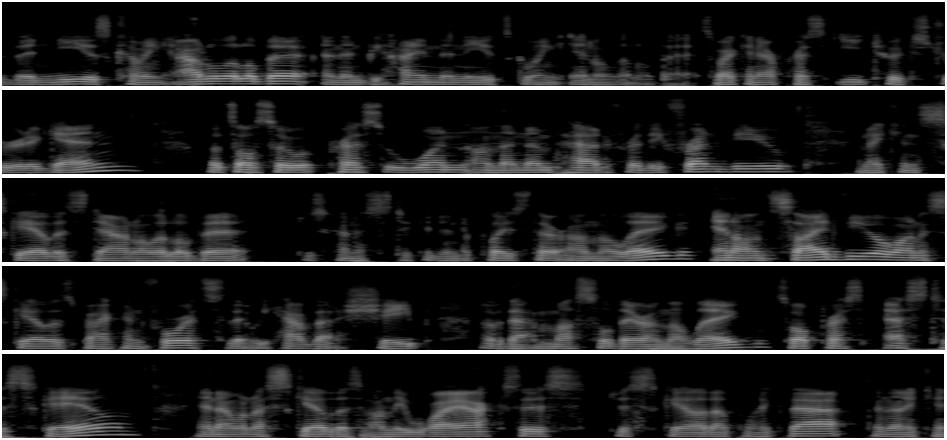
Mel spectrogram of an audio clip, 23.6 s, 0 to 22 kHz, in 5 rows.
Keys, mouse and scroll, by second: 2.9 scroll down 2, 3.1 shift+middle click, 6.9 KP_1, 7.8-8.6 scroll up 2, 8.6-11.0 typing, 12.2 KP_3, 12.9-18.5 shift+middle drag, 18.5 s, 22.9 r, 23.2 g.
